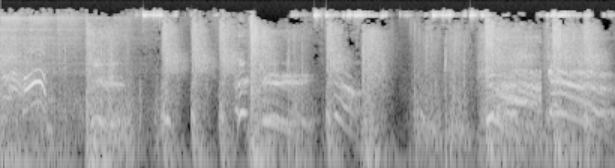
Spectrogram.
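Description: Punches and kicks land with sharp thuds in a fighting game.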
